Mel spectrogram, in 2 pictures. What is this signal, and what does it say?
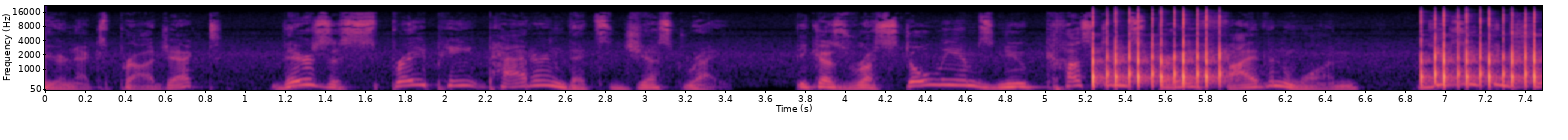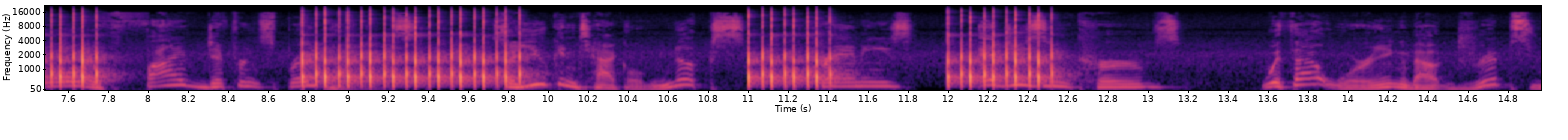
Pulse dialling, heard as clicks on a phone line, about 9 pulses a second, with speech in English. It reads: 6 8 0 4 5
